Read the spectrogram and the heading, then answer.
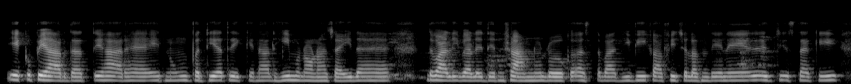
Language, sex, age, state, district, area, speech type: Punjabi, female, 30-45, Punjab, Shaheed Bhagat Singh Nagar, rural, spontaneous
